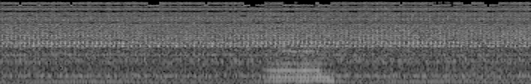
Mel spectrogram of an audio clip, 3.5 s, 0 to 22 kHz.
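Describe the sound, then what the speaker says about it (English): A Kia Soul 1.6L engine idles steadily just after a head gasket replacement, a constant mid-pitched hum throughout with a brief tonal whine partway through; a voice speaks a single word over it. "these engines run pretty smooth"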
